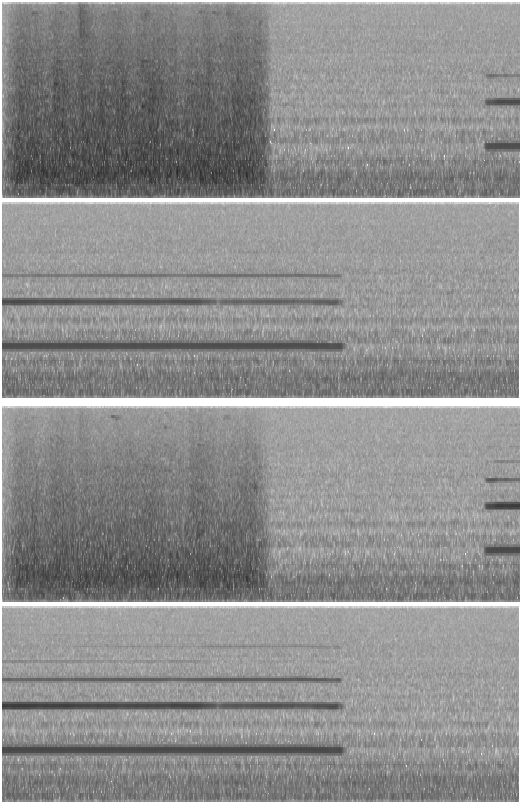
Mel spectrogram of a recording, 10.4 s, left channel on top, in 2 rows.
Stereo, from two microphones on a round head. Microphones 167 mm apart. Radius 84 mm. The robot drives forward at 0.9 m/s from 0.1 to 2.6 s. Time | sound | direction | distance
4.8 | a flute | 75° right (ahead or behind) | ?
